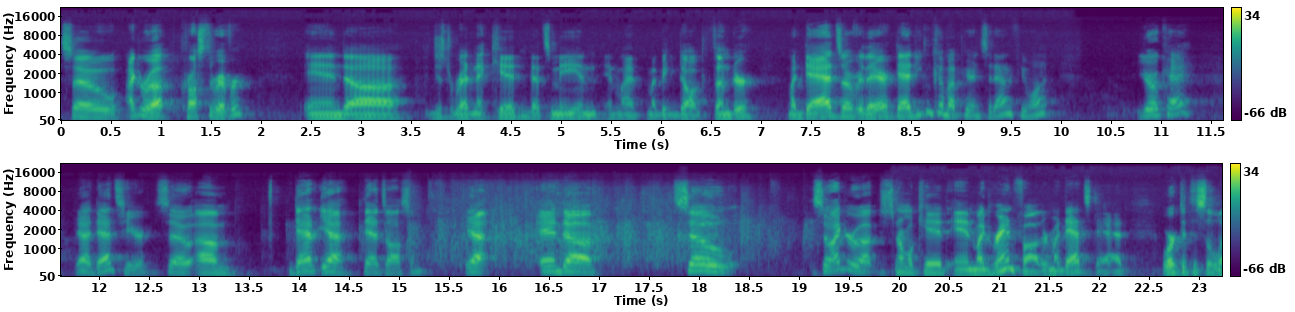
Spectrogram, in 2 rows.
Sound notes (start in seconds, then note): 14.6 audience applaudes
